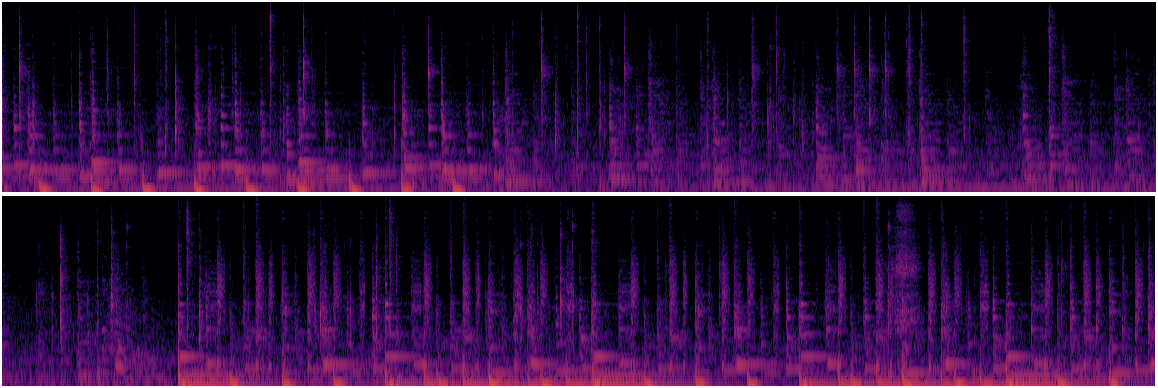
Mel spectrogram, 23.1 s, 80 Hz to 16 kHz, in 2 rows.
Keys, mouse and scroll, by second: 4.3-8.4 ctrl+drag, 11.5 ctrl+shift+click, 14.2-23.0 ctrl+shift+drag.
